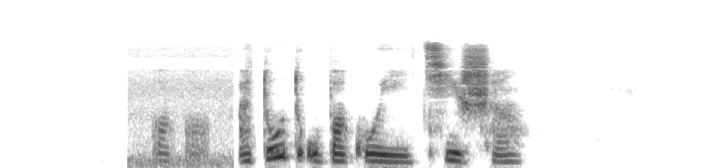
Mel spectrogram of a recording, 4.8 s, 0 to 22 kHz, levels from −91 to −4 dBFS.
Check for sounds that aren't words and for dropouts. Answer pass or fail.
fail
